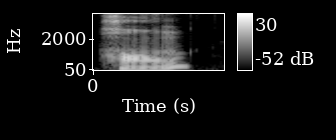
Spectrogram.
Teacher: This one's a rising second tone like you're asking a question.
